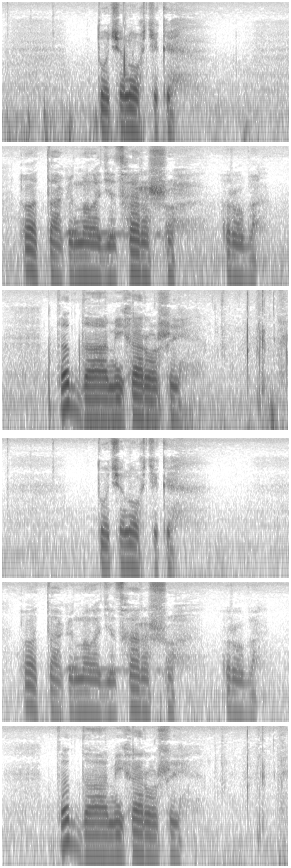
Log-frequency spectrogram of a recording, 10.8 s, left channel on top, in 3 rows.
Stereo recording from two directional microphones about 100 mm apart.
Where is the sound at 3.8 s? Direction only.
25° right (ahead or behind).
